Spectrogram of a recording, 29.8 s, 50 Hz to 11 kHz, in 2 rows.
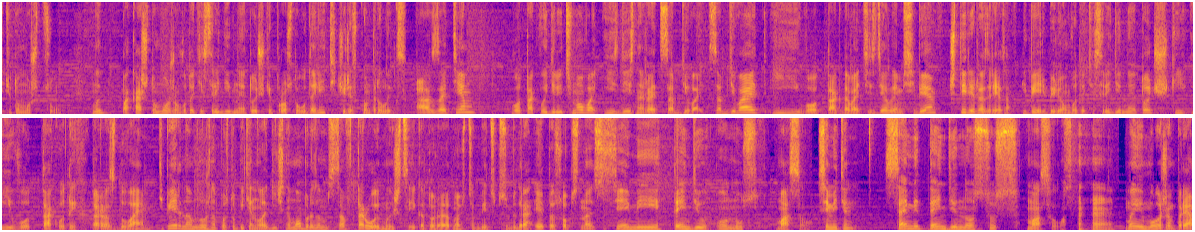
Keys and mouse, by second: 0.6-3.6 middle drag, 4.6 ctrl+x, 4.9-12.8 shift+middle drag, 7.1-12.8 right drag, 8.8-12.8 drag, 13.0 alt+s, 14.6 click, 16.8 click, 29.1 Tab.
